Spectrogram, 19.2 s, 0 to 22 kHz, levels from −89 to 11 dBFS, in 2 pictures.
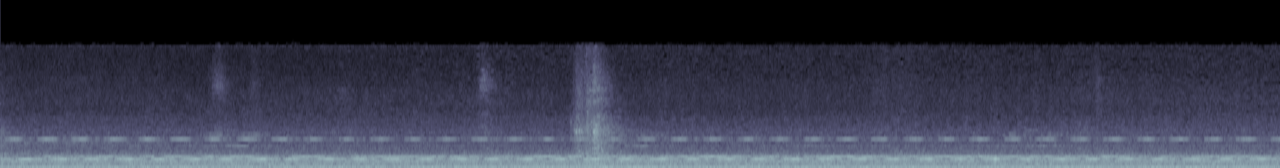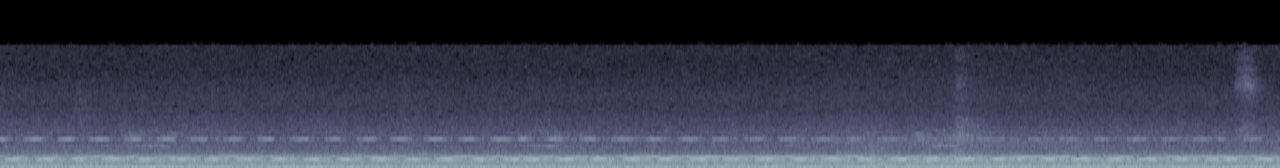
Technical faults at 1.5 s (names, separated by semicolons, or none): none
